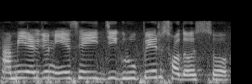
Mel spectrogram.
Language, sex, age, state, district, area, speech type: Bengali, female, 45-60, West Bengal, Paschim Medinipur, rural, spontaneous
